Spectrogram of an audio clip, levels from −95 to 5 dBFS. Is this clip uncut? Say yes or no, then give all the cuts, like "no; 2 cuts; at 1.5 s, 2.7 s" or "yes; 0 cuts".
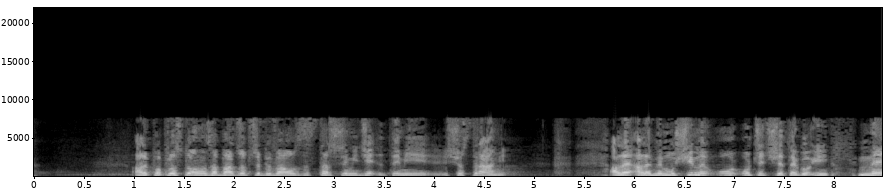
yes; 0 cuts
